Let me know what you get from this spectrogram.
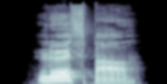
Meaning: solvable (e.g. a problem)
- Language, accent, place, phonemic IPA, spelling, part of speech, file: German, Germany, Berlin, /ˈløːsbaːɐ̯/, lösbar, adjective, De-lösbar.ogg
